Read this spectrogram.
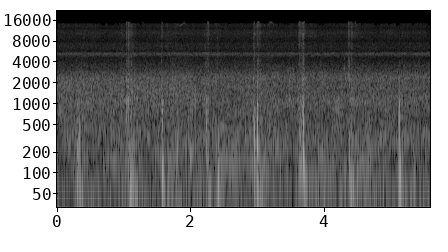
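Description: Footsteps crunch on dry leaves and dirt along a trail.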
